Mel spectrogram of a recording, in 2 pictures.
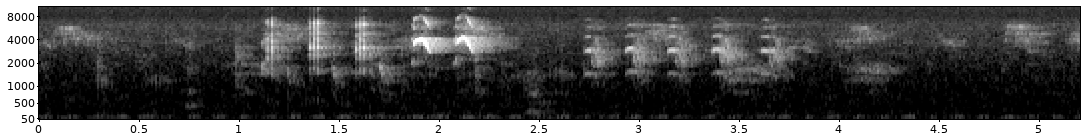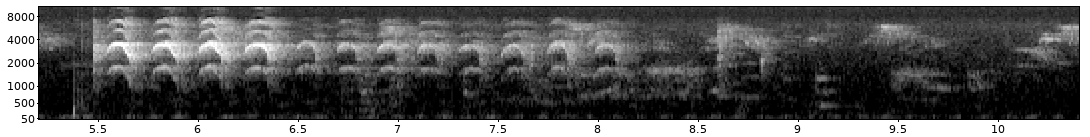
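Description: Birds chirping: scattered short, high chirps in the first few seconds, then a loud, fast run of repeated chirps about five and a half seconds in that tails off over the next few seconds.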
